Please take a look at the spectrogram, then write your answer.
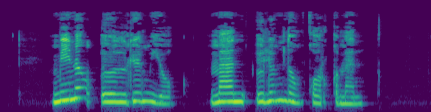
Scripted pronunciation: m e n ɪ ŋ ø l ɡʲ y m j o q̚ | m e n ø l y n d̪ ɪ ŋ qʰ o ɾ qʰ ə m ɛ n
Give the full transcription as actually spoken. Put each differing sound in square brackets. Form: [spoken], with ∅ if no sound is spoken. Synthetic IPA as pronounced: m e n ɪ ŋ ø l ɡʲ y m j o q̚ | m [ɛ] n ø l y [m] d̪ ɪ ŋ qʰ o ɾ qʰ ə m ɛ n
